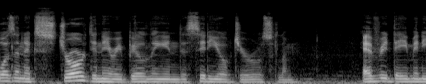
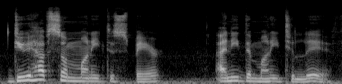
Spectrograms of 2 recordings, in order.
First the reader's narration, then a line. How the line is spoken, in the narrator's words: begged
